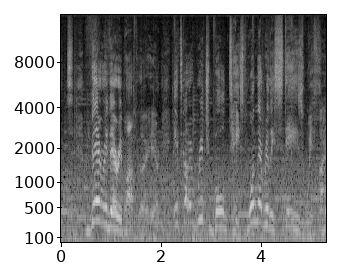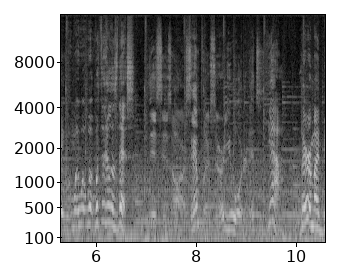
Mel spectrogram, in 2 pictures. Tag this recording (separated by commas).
Speech, Music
